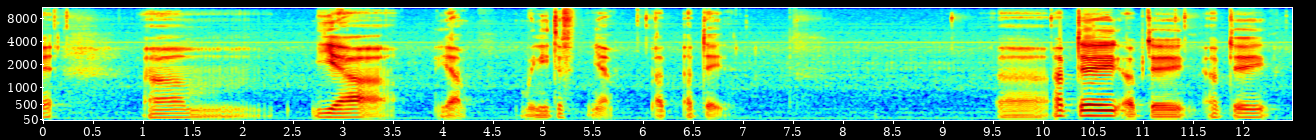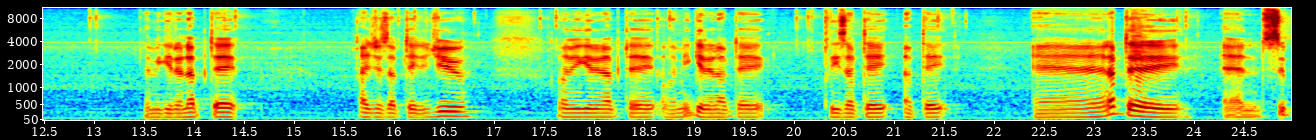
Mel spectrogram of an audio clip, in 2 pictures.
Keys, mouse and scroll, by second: 0.1 click, 5.9 click, 9.0 click, 11.3 click, 12.3-12.9 scroll up 2, 12.9 click, 14.3 click, 16.0 click, 17.4 click, 18.6 click, 20.0 click, 21.3 click, 23.8 click.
